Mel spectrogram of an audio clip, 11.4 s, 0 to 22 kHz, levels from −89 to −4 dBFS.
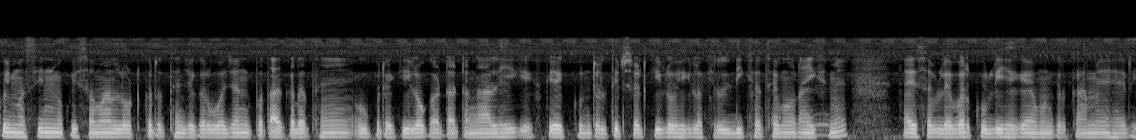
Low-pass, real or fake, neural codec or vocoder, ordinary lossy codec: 7.2 kHz; real; none; none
